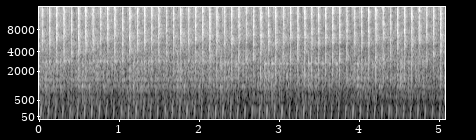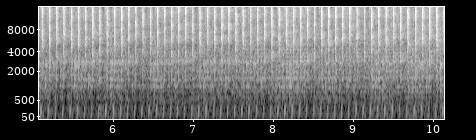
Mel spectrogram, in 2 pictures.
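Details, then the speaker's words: 2015 Polaris Ranger 570 4x4 UTV, after valve clearance adjustment: steady idle with a sharp, even knock and screeching when revved; bottom-end knock, suspected tight crank or rod bearing, unconfirmed. "I was hoping we would get lucky and it would just be a simple valve clearance problem, but unfortunately it's got a bad knock and it's kind of like screeching. It's kind of telling me that a bearing is probably tight."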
